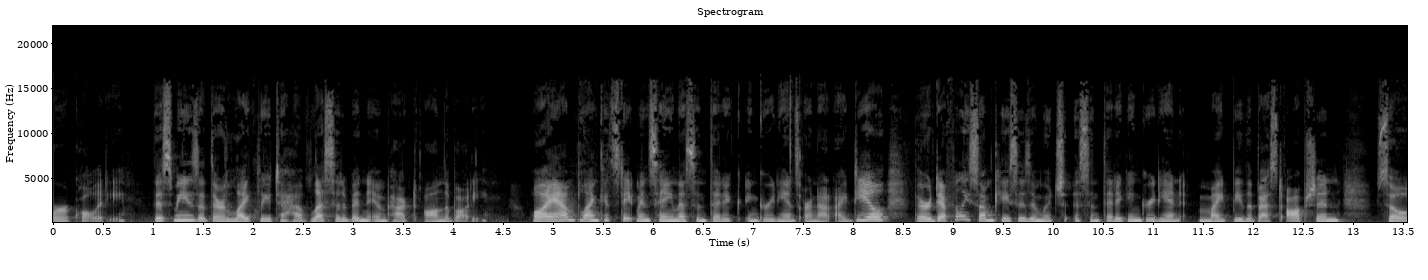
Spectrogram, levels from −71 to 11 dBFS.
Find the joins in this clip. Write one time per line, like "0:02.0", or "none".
none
